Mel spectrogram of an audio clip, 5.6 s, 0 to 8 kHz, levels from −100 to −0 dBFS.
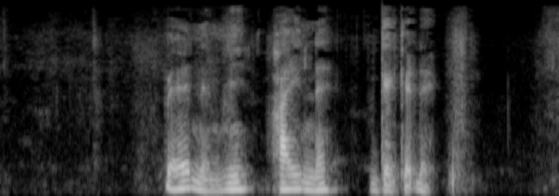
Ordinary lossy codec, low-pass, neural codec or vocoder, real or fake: AAC, 32 kbps; 7.2 kHz; vocoder, 22.05 kHz, 80 mel bands, Vocos; fake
